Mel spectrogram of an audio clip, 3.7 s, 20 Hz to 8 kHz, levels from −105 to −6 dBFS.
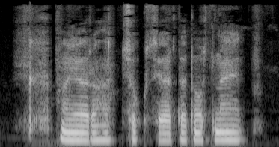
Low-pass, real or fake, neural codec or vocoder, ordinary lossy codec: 7.2 kHz; real; none; AAC, 32 kbps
